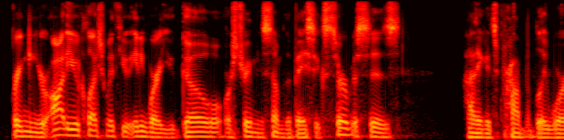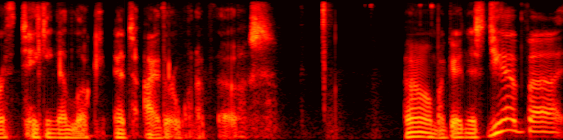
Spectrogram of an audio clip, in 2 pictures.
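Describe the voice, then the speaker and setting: A man's voice: low-pitched, fairly bright tone, no room sound, highs cut off. A man hosting a casual tech show, chatty and conversational, with wry asides. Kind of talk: casual tech podcast chat.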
